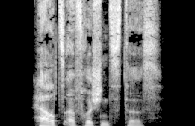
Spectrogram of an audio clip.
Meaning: strong/mixed nominative/accusative neuter singular superlative degree of herzerfrischend
- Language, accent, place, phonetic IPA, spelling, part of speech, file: German, Germany, Berlin, [ˈhɛʁt͡sʔɛɐ̯ˌfʁɪʃn̩t͡stəs], herzerfrischendstes, adjective, De-herzerfrischendstes.ogg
